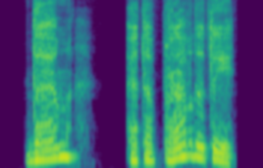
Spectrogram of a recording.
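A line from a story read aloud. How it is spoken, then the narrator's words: Tearful woman exclaiming. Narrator (Russian): со слезами на глазах воскликнула женщина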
